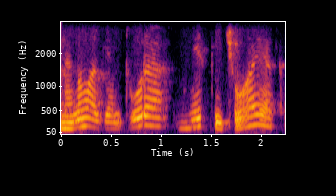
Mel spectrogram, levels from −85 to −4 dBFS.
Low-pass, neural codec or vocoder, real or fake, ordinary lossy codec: 3.6 kHz; none; real; Opus, 16 kbps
